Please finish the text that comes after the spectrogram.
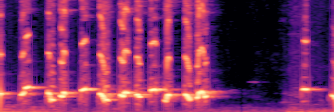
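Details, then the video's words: Morning song of a sooty-headed bulbul in the long 'ngropel' style: two seconds of rapid, liquid whistled notes rolling up and down, then a pause before a single note resumes, with faint low rumble behind. "suara trucuk ngropel panjang di pagi hari"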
